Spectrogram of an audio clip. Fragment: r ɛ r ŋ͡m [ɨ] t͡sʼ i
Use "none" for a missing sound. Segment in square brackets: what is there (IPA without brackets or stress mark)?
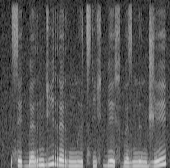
ɨ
